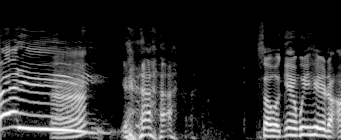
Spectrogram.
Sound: laughs

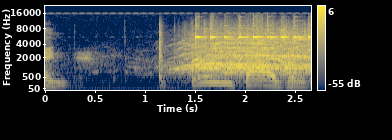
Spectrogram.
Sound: audience hollering and cheering

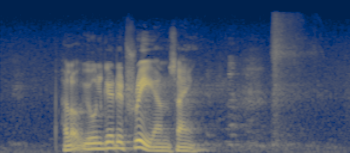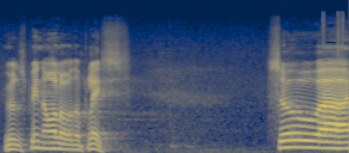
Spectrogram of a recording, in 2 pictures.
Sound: few laugh

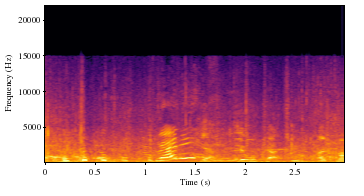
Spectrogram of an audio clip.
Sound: laughs

